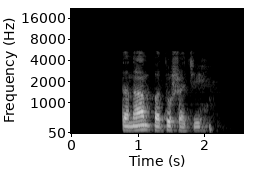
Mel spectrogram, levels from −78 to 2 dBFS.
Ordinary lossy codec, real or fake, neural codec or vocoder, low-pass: Opus, 64 kbps; real; none; 5.4 kHz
